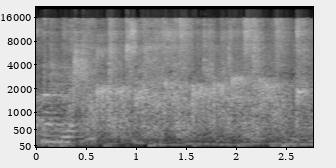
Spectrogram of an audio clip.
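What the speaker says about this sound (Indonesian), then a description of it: "Baik, kita beri tepuk tangan ya" Schoolchildren clap together in an elementary social studies classroom, a loud, slightly uneven burst of hand claps that carries on with a few voices mixed in.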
